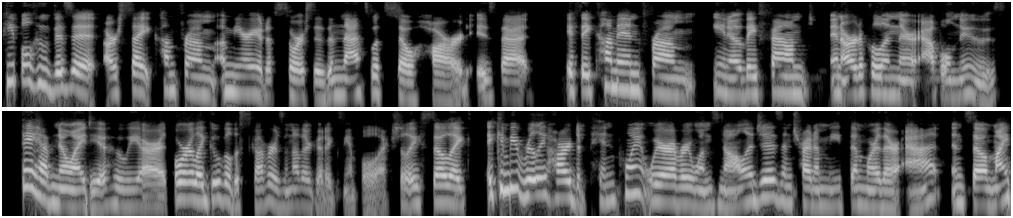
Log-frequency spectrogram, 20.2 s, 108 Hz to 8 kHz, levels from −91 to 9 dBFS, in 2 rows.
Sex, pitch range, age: female, 165-215 Hz, 20-39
